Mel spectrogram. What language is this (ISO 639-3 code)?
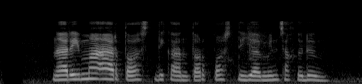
sun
